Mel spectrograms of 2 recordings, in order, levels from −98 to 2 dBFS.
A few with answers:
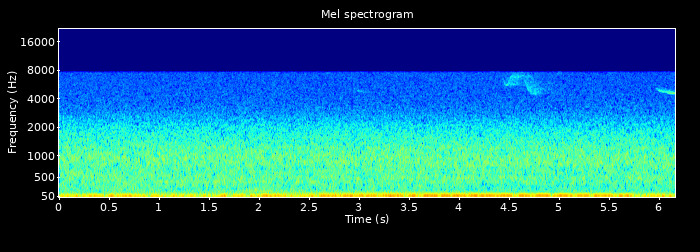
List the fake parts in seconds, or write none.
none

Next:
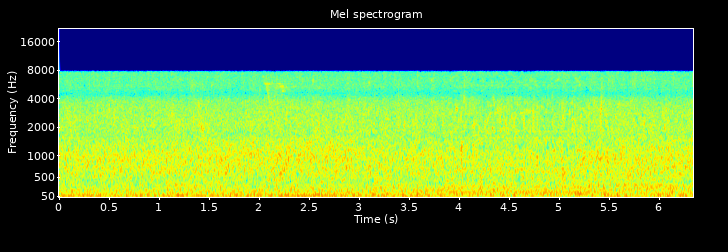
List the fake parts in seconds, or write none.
3.9-5.3 (vocoder, HiFi-GAN)

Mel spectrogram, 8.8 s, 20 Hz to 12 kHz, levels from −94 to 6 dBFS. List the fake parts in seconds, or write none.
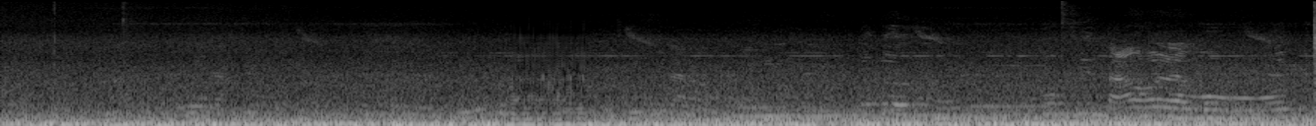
3.4-3.9 (vocoder, BigVGAN v2)

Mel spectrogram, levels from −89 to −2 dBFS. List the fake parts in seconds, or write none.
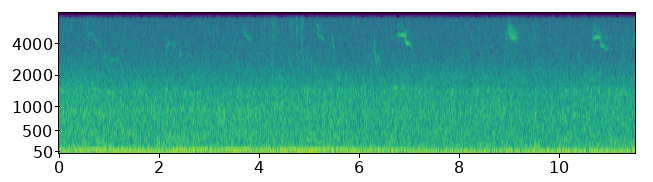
8.8-9.6 (codec, DAC)

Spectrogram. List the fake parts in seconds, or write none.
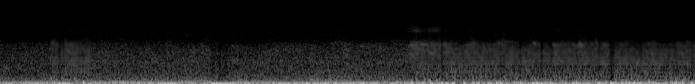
0.5-0.9 (vocoder, Vocos); 4.1-7.0

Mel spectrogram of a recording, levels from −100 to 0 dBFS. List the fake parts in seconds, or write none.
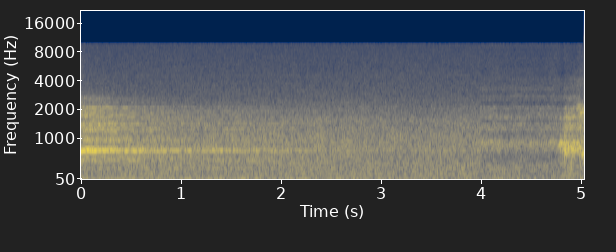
4.0-5.0 (codec, SNAC)

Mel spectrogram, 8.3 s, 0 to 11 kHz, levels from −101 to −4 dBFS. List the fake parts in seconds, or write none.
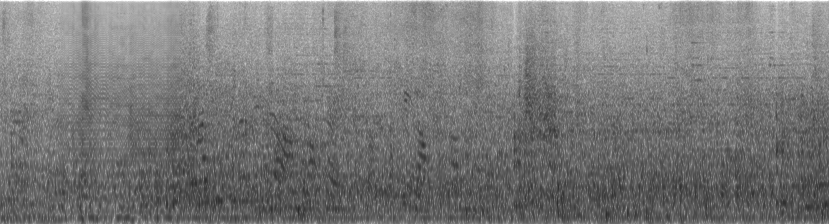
0.6-1.8 (vocoder, Vocos)

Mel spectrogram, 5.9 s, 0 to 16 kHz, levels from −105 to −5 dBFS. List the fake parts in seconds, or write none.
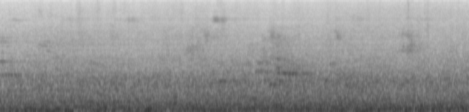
0.7-5.0 (autoencoder, DAC-VAE)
